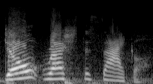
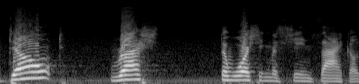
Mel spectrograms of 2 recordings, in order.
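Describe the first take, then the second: First: "Don't" leaned on, whole line slowed down; slow emphatic repeat. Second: 把"Don't"和"rush"分开重读，声音加大; quoting advice. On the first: Shown as a demonstration. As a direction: spell out "Don't rush the cycle" slowly and firmly. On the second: Retold or imitated. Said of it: "Doctor Heil says".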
